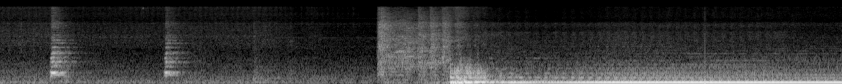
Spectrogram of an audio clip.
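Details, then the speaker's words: 2015 Dodge Charger R/T 5.7 Hemi with a 392/6.4 intake manifold and 6.4 cam, tuned, on an early-morning cold start. A couple of chirps, then it fires into a steady, deep, even idle with no knocking or ticking. "So let's go ahead and fire it up. We'll do a cold start. Yeah, it's kind of earlier in the morning, so. Alright, cold start with the 6.4 manifold and 6.4 cam."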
